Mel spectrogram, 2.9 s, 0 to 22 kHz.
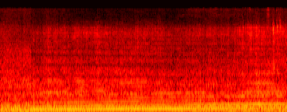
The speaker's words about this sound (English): Golf R going way wide on turn 7. He came in super hot.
